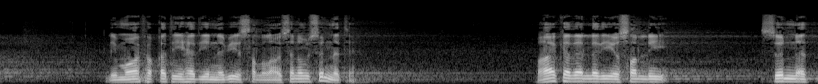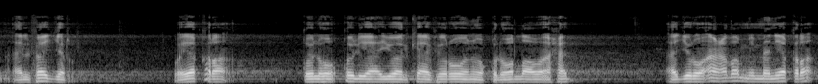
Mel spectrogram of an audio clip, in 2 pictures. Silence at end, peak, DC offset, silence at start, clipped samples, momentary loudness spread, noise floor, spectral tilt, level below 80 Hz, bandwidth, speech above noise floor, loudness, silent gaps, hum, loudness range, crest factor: 0 s; 0 dBFS; under 0.1%; 0 s; under 0.1%; 11 LU; -50 dBFS; -5 dB/octave; -58 dBFS; 11 kHz; 34 dB; -16 LUFS; none; none; 4 LU; 18 dB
